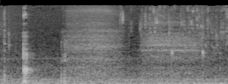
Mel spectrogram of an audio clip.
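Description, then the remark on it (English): Wine pours into glasses with a soft, steady trickle, opening with a brief clink at the start; the sound is quiet, in a spacious kitchen. “Nick pours us each a glass of wine in his spacious kitchen.”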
